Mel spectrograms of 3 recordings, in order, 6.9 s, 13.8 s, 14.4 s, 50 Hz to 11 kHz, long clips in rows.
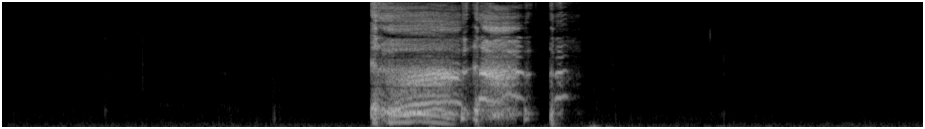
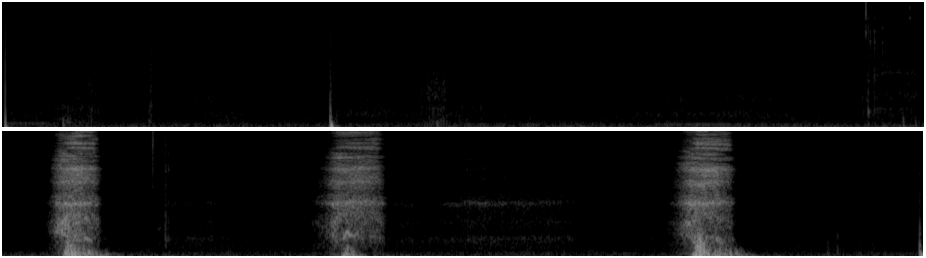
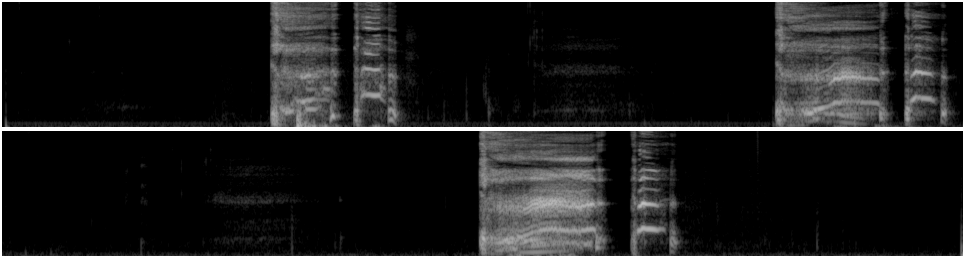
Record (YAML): cough_length: 6.9 s
cough_amplitude: 8024
cough_signal_mean_std_ratio: 0.35
exhalation_length: 13.8 s
exhalation_amplitude: 3306
exhalation_signal_mean_std_ratio: 0.26
three_cough_length: 14.4 s
three_cough_amplitude: 11123
three_cough_signal_mean_std_ratio: 0.35
survey_phase: beta (2021-08-13 to 2022-03-07)
age: 45-64
gender: Female
wearing_mask: 'No'
symptom_cough_any: true
symptom_new_continuous_cough: true
symptom_shortness_of_breath: true
symptom_sore_throat: true
symptom_fatigue: true
symptom_headache: true
symptom_onset: 3 days
smoker_status: Ex-smoker
respiratory_condition_asthma: false
respiratory_condition_other: false
recruitment_source: Test and Trace
submission_delay: 2 days
covid_test_result: Positive
covid_test_method: RT-qPCR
